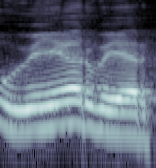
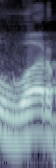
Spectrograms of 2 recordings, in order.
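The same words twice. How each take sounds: First: "were" said like "wear", with an "air" vowel; "were" rhyming with "air", as a common learner error; mispronounced "were". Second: "वर" said with a short neutral vowel, like "wur"; "वर" as the corrected "were", rhyming with "her"; correct "were" pronunciation. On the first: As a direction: say "were" wrongly as "wear", twice over. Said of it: "गलत है, इसको वर पढ़ते हैं". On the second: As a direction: say "वर" as one short syllable, no "air" sound. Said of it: "इसको वर पढ़ते हैं". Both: Shown as a demonstration.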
